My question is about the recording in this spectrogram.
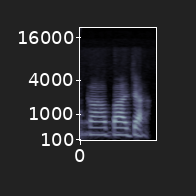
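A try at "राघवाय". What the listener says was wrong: Vaja? What is Vaja? Then? Not Ja, Ya. Raghavaya. So it's Raghavaya.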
